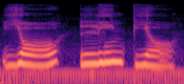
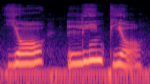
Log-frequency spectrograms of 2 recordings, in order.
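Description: First: Limpio stressed on LIM, slow and clear; slow model stressing LIM in limpio. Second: Limpio with the first syllable punched; first-syllable emphasis on limpio; stress on LIM. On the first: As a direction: lean on the first syllable of limpio. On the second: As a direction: hit LIM in limpio clearly. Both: Shown as a demonstration. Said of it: "Put the emphasis on the first syllable".

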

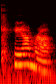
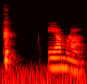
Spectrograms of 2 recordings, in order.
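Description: First: Said in the usual way. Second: Bare "k", a pause, then "amra"; beginning sound separated. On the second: Shown as a demonstration. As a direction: split camera after its first consonant, "k" then "amra". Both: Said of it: "Listen, my beginning sound is".

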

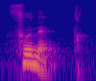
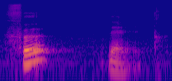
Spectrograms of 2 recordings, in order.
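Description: First: Said in the usual way. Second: "fenêtre" split in two, fe, pause, nêtre; syllable by syllable. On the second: Shown as a demonstration. Teacher breaking the French word down for learners, syllable by syllable. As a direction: break "fenêtre" apart, first syllable held higher.

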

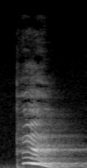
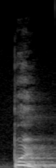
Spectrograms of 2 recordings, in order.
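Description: First: П palatalised, high "pi"; soft P. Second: П as a short hard sound, "py". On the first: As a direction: say П softly palatalised, pitched high. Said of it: "м'яко і ніжно". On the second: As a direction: say П hard, not palatalised. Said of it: "вимовляємо твердо". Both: Shown as a demonstration.

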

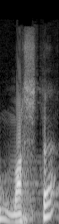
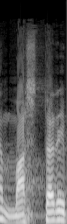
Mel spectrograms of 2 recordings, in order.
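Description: First: "মাস্টার" without its final r; non-rhotic British-style "মাস্টার"; r dropped. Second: "মাস্টারই" with the r clearly sounded; fully pronounced. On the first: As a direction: end "মাস্টার" on an open aa. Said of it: "আমরা বলবো না". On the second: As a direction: keep the r in "মাস্টারই". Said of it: "এখানে মাস্টারই বলবো". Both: Shown as a demonstration.

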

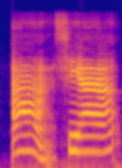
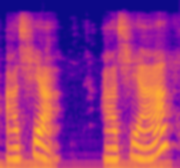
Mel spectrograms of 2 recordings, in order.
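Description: First: "Asia" drawn out on a higher note; raised pitch. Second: "Asia" set low, with a small lift at the end; lowered pitch. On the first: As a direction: model "Asia" high and deliberate. Teacher models word slowly, higher. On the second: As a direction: drop the voice on "Asia". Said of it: "xuống giọng xíu ha". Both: Shown as a demonstration.

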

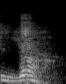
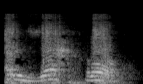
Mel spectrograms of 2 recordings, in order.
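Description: First: الجهر with a dark "ah" after ج; wrongly heavy jeem. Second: Very slow الجهر, thin vowel on ج; light jeem. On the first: Teacher showing what not to say, heavy الجهر. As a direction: thicken the ج in الجهر. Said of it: "الجيم مرققة". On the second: Teacher modelling the correct word, slow light الجهر. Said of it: "نقول ده الجهر". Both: Shown as a demonstration.

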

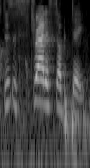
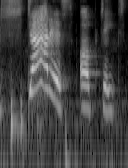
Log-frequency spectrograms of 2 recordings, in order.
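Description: First: "Stratus" with an extra r after the t; slip on "Stratus". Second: "status" without an r, louder and slow; corrected "status". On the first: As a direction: say "Stratus" in place of status. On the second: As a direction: stretch out "status" with no r after the t. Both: Real, not acted. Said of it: "I mean, status update".

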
